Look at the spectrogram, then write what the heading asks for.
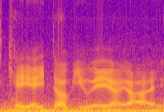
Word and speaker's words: Kauai: Kauai? Yeah, I don't know how to pronounce it. But yeah. Now the one in South Carolina. That is Kauai. It's Kawaii.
